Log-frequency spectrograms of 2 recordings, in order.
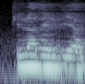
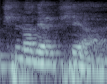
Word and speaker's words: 필라델피아: 빌라델비아 교회, 정확히는 그냥 필라델피아 이렇게 발음하면 됩니다.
